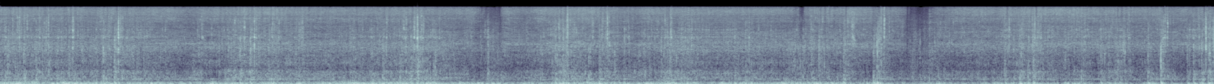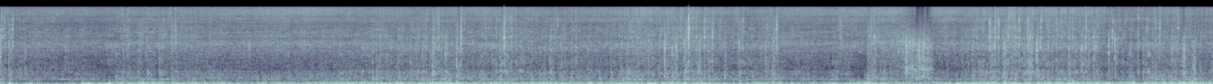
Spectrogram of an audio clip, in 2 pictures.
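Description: Wind buffeting the camera microphone while a mountain bike descends a dry, rocky dirt trail at speed. The tyres rush over the dirt, and the bike gives frequent sharp clicks and rattles over rocks and bumps.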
